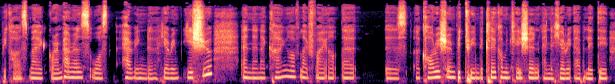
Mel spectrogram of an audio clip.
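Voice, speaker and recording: A woman's voice: medium pitch, creaky, darkish tone, no echo. A young woman from Malaysia introducing herself to a class in friendly, non-native English.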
